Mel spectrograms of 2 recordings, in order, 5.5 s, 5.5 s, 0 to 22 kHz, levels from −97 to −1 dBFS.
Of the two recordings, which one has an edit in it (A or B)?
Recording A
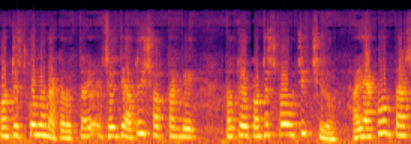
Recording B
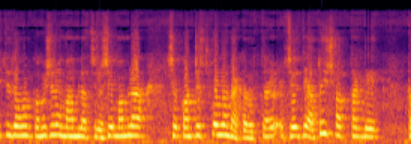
A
